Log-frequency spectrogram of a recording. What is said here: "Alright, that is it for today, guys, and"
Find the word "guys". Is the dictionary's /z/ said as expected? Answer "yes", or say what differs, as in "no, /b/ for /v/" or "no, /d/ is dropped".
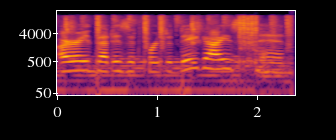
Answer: yes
